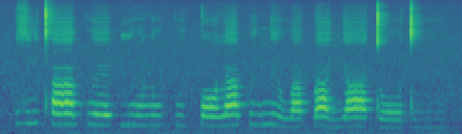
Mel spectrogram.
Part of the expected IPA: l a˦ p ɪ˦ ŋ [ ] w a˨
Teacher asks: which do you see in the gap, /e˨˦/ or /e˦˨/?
e˦˨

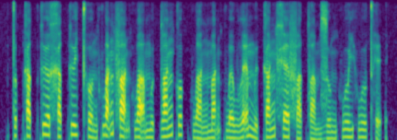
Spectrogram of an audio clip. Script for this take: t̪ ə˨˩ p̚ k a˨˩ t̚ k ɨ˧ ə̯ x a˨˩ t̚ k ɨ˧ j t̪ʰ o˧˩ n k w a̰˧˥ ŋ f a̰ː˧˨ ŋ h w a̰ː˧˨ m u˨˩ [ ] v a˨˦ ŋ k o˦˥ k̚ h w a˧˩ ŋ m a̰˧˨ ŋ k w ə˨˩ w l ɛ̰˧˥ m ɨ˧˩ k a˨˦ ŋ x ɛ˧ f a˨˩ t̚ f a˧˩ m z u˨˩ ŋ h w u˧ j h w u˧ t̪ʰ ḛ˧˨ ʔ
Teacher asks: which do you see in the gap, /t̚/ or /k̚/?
t̚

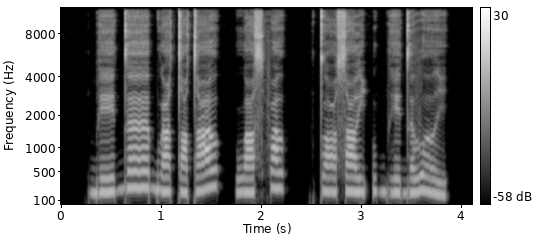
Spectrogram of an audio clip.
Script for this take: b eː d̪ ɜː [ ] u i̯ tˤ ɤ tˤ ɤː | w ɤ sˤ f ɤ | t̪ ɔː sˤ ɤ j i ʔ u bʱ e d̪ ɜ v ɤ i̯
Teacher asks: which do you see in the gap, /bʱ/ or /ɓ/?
ɓ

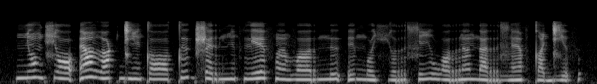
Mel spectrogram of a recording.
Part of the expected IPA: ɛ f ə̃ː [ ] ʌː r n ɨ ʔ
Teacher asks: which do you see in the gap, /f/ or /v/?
v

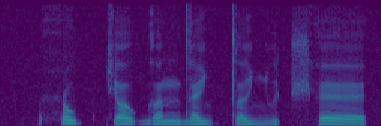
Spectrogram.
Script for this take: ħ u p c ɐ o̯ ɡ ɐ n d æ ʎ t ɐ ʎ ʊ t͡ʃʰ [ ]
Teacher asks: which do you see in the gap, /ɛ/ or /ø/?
ɛ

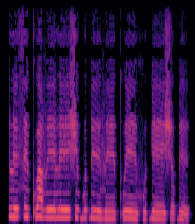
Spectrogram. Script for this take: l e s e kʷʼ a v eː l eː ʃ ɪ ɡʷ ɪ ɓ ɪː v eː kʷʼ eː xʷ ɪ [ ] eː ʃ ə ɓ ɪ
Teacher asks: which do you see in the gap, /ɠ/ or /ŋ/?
ɠ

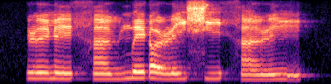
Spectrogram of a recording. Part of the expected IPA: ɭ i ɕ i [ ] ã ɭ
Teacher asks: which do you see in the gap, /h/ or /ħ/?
h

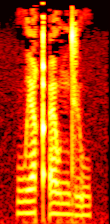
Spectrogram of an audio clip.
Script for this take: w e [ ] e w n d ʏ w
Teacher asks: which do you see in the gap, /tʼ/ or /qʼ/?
qʼ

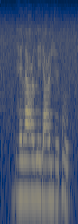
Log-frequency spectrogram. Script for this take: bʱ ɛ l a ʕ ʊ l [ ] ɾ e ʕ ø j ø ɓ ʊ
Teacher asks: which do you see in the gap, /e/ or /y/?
e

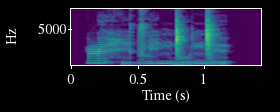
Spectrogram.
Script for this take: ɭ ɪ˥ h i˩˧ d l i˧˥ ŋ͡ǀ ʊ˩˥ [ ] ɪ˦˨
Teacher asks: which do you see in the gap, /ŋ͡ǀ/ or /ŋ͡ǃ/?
ŋ͡ǀ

